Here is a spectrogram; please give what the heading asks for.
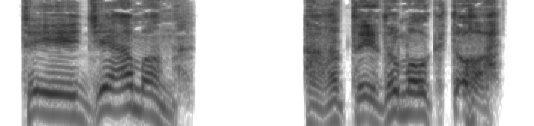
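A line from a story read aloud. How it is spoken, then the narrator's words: Maniacal laughter. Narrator (Russian): безумно расхохотался Мо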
